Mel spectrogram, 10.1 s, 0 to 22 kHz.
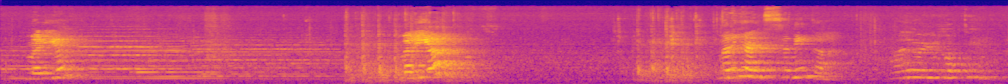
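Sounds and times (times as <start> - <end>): held music chord: 0.0 - 4.8
knocks and clatter at a door: 3.4 - 4.1, 6.3 - 7.1.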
